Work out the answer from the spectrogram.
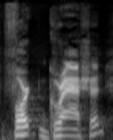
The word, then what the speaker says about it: Fort Gratiot: don't want gratitude and they don't know how to say it but fort grashan named for charles gratitt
